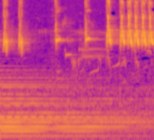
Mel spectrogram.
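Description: The last strummed acoustic guitar chord of an outro tune ringing out and fading away. Birds chirp over it in quick, short, high notes that come thicker near the end.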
